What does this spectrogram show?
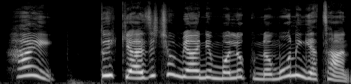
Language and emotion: Kashmiri, disgusted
